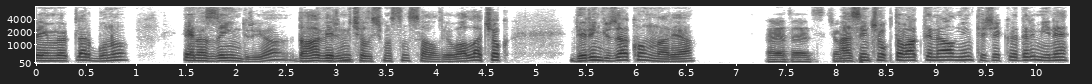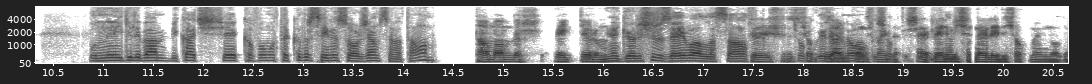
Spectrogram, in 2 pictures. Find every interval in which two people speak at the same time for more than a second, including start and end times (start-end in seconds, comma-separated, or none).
17.9-19.6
